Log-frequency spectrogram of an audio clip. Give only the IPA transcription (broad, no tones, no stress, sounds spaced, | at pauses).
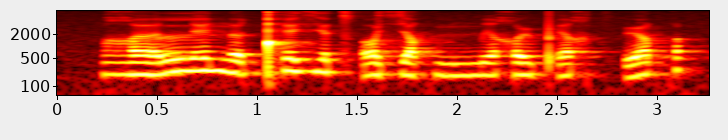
ʁ ɜ lː e n ə ǃʰ e zʲ ɐ t͡sʼ ɔ sʲ ɔ q mː i χ ʉ pʼ e χ t͡sʼ ʏ q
